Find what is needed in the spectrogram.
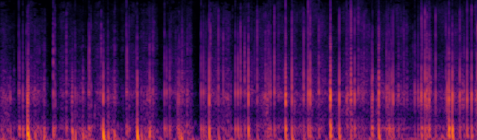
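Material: Cardboard.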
